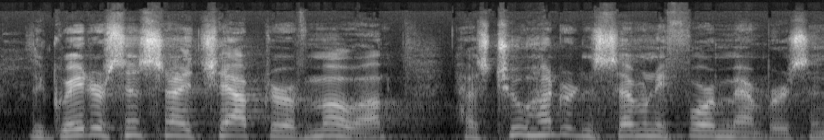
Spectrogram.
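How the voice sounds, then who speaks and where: The man's tone is bright and sharp, and his pitch varies in an ordinary way. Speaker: military officers association representative. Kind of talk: prepared sponsor announcement.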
